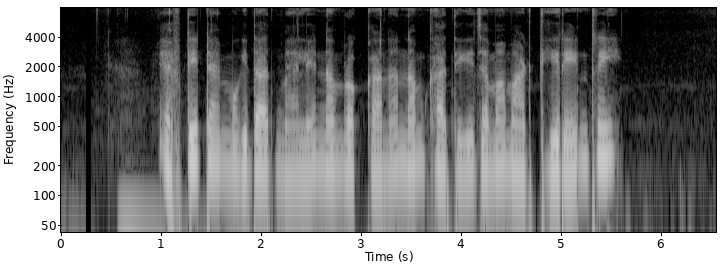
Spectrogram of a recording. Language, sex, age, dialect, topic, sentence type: Kannada, female, 51-55, Dharwad Kannada, banking, question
